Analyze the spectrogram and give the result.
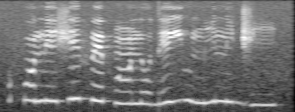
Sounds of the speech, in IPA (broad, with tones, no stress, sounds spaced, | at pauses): f ɔ˧ n e˧ ʃ e˦ f ɛ̃˧ f ɔ̃˨ n o˨ d e˨˦ j u˦˨ m i˨˦ n i˦ d͡ʒ i˧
